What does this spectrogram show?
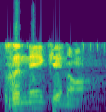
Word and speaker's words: René Guénon: René Guénon, bacanya dalam bahasa Perancis.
